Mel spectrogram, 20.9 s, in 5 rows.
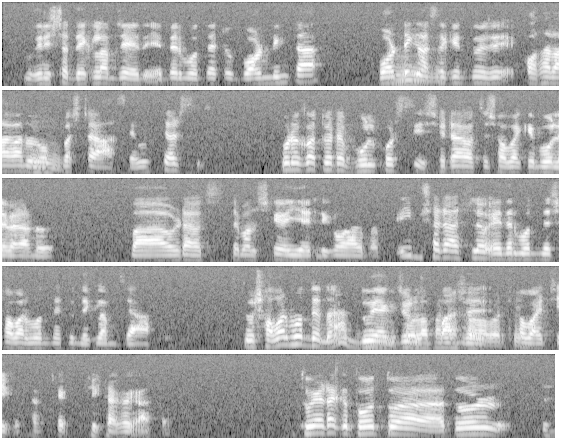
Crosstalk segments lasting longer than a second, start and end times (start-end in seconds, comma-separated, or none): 15.2-16.4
